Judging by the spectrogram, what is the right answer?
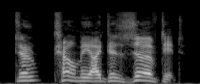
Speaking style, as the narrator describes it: snapped Ron

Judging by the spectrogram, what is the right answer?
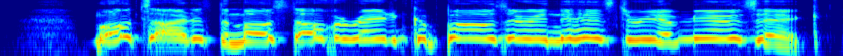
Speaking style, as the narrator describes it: screeched

